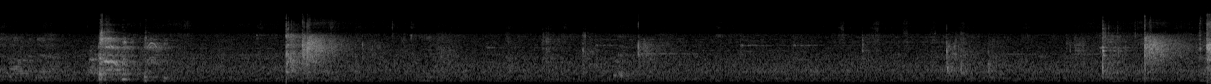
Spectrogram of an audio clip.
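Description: A cue strikes a billiard ball with a tap.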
